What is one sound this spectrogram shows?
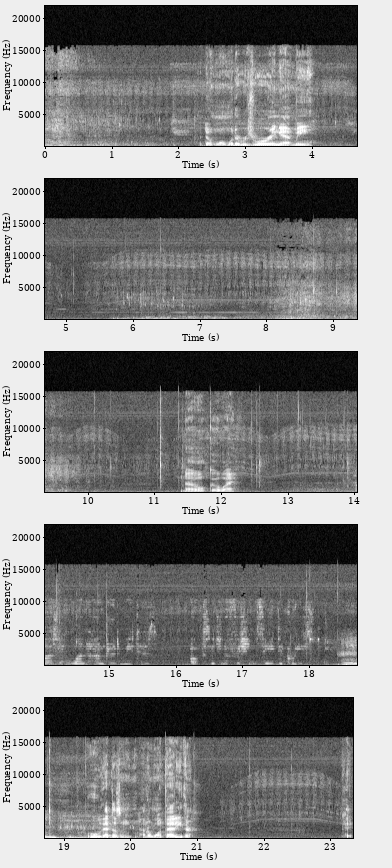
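A small underwater craft hums steadily as it glides along.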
